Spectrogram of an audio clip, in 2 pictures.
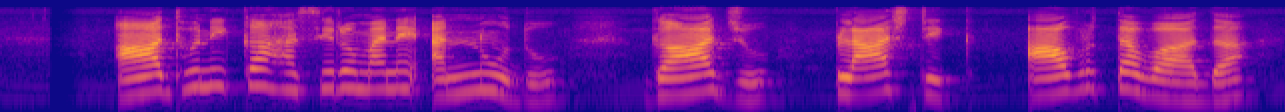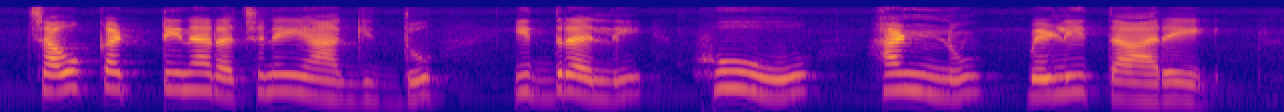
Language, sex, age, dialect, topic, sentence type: Kannada, female, 18-24, Coastal/Dakshin, agriculture, statement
